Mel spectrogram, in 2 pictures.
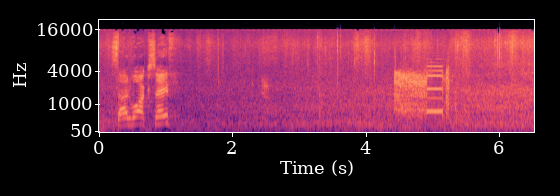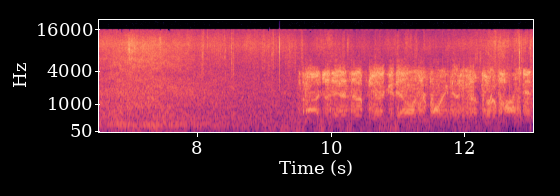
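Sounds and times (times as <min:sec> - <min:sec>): car passing: 0:03.7 - 0:12.8
radio beep: 0:04.4 - 0:05.4, 0:09.6 - 0:13.0
two-way radio burst: 0:04.4 - 0:05.4, 0:09.5 - 0:13.0.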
